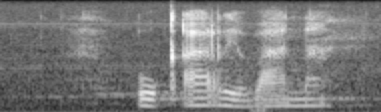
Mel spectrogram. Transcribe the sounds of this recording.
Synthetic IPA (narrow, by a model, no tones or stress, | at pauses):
ʊkʼarɪβana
